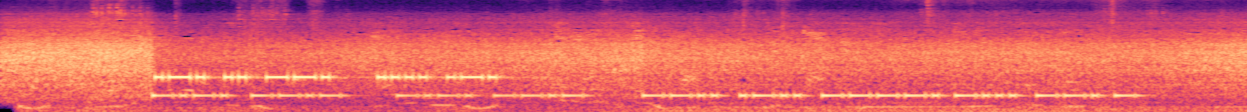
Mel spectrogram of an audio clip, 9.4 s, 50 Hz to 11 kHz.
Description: Morse code, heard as two keyed tones, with radio static, room echo and the noise inside a bus. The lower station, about 24 wpm, 540 Hz: CQ CQ ZL9BGT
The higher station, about 23 wpm, 1080 Hz: RIG HR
